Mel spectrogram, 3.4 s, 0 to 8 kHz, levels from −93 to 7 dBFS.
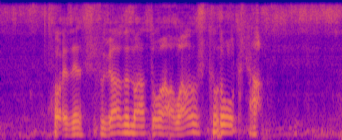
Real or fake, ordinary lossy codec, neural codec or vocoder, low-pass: fake; none; codec, 24 kHz, 1.5 kbps, HILCodec; 7.2 kHz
